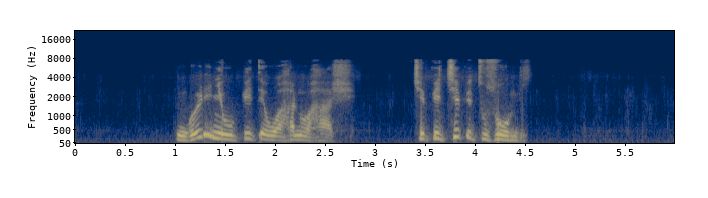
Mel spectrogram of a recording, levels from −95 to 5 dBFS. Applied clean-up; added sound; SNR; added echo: neural separator model SepFormer DNS4.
